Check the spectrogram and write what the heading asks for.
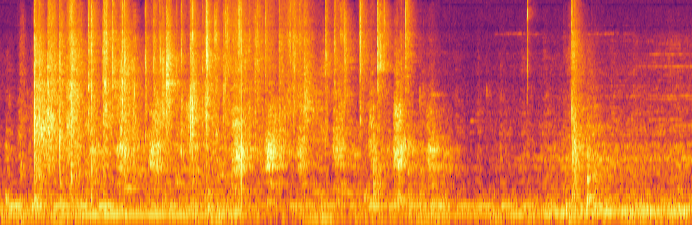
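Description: A dog's claws clicking and scrabbling rapidly on a tile floor as it chases a laser dot, dense for about four seconds and then sparser, with a few short whimpers and barks.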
